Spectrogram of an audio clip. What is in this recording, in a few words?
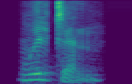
"Wilton", Indian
